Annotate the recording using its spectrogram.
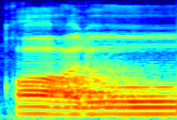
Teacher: ഖാഫിനും അതിൻ്റെ ദീർഘാക്ഷരമായ അലിഫിനും തഫ്ഖീമാണ്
